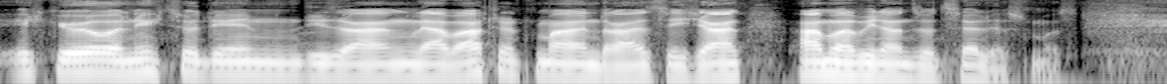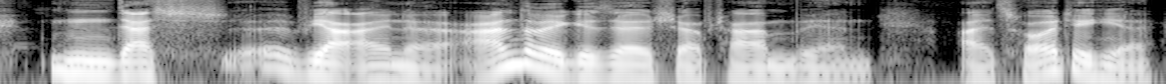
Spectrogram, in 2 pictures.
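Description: An older man from East Germany, a former professor, recalling his life in an interview in a reflective, halting way as he searches for words. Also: on the low side, bright, forceful tone, smooth.

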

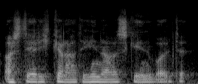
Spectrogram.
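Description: A man's voice: medium pitch, monotone, creaky, darkish tone. An actor playing a flustered, pedantic parson who tells his dramatic story in in a radio play. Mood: aggrieved, formal. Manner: fussy, dramatic, halting when agitated.

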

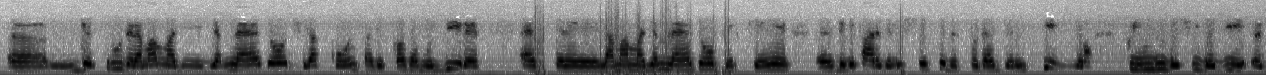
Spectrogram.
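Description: A woman's voice: medium pitch, slightly rough, dull audio. A woman speaking as a guest theatre director in a conversational radio interview, explaining things discursively.

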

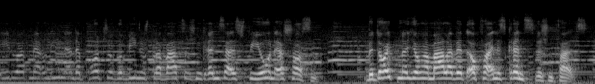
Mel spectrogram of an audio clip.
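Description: Satirical radio bit part: performer as breathless headline crier, high voice, very fast, hyped, declamatory. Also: lightly acted. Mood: sensational, urgent. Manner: urgent, declamatory. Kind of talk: 1950s radio play satire, headline proclamation. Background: music.

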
